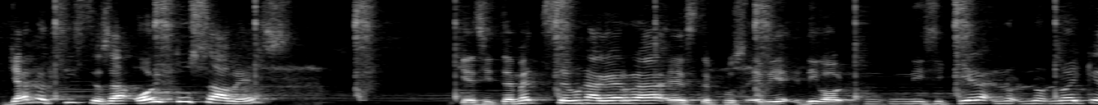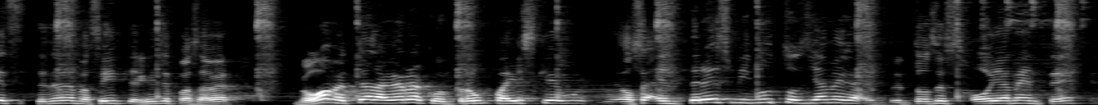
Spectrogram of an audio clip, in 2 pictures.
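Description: A Mexican man argues his point while stumbling and restarting words as he goes. His voice sits a little high. Faint music plays behind him. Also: expressive, normal speed, a little mellow. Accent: Mexican Spanish. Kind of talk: casual debate.

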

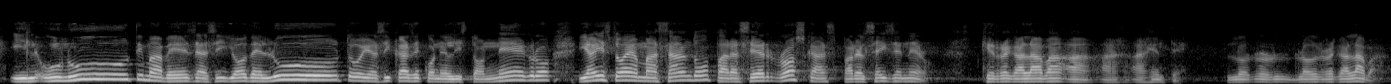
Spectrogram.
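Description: A man preaching a sermon, telling a personal story with feeling and acting out voices. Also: a little high. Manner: storytelling, emotional, acts out quoted voices. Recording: dull sound with long hall reverb.

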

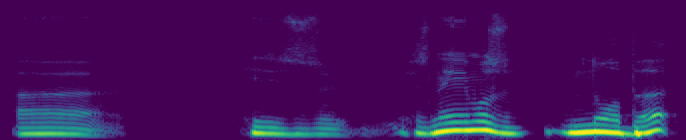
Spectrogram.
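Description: A man speaking as a podcast guest. He tells his story in a loose, rambling way and acts out past phone calls. His voice is mellow and warm, mid-pitched, and recorded dry and close. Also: expressive, drawn-out words, no room sound. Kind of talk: casual storytelling interview.

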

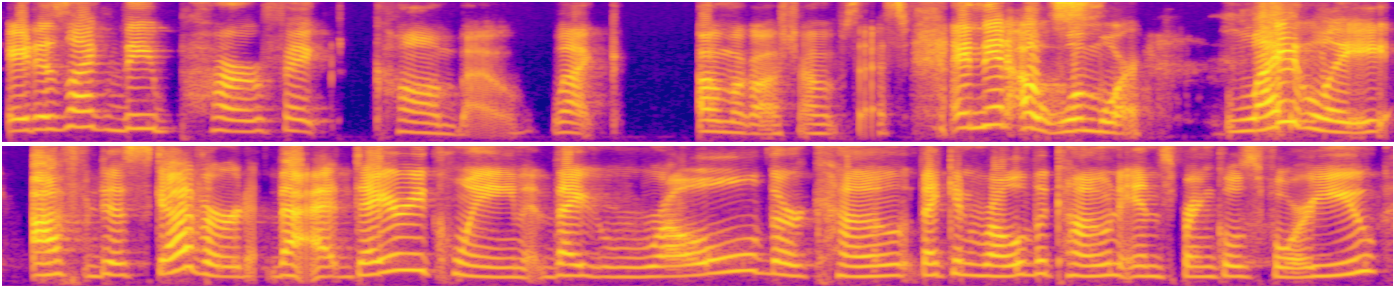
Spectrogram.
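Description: Bubbly young woman, bright voice. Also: on the high side, unhurried, no room sound. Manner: bubbly, gushing, laughs often. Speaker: podcast co-host. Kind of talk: casual chat.

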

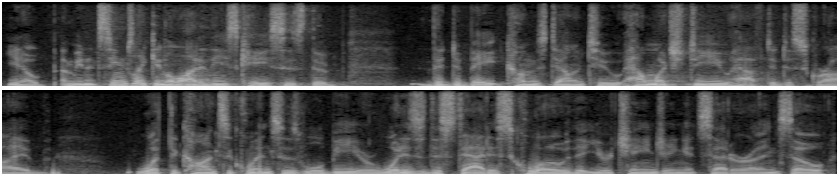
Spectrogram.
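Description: A man's voice: lowish voice, steady tone, normal speed, a little mellow, slightly rough. A man speaking as a judge, putting probing questions in a conversational way, thinking aloud as he goes.

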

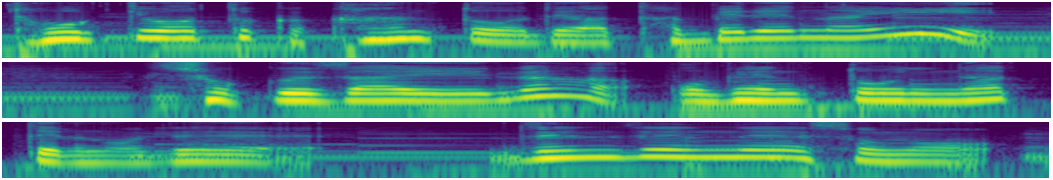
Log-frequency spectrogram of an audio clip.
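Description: A woman's voice: lowish voice, lively intonation, slow, mellow. A woman chatting casually and sleepily in a rambling audio diary, talking while lying down. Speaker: host of a personal audio diary. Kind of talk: casual monologue diary chat. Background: plucked guitar music.

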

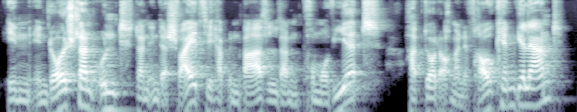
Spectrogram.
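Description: A man's voice: low-pitched, very animated, moderate pace. A middle-aged man from Spain, a company CEO, answering interview questions with many fillers and restarts. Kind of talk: interview conversation.

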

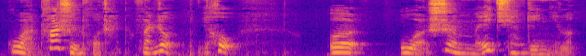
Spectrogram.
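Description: A woman voicing a sad, worried father in a children's story, speaking slowly with hesitant fillers. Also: medium pitch, big pitch swings, husky, exaggerated voice. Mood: glum. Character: stern man, a worried father.

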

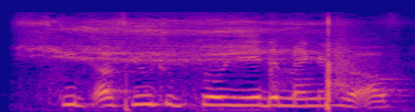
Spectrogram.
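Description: A bossy, talkative girl of about eleven hosts a home podcast, her voice high and bright. She rattles on quickly and keeps scolding her younger sister. A faint hiss and small clicks sit under the recording. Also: steady tone. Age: child, about 10 to 11. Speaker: podcast host. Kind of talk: casual kids' podcast chat.

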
